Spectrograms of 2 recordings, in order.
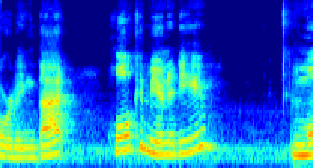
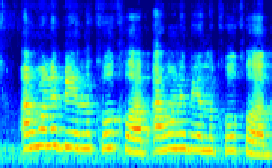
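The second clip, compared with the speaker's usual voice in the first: put-on high teenage-girl voice, taunting; 5 semitones higher than usual. Mocking a woman who acts like a teen girl: mocking imitation of a teen girl. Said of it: "women acting like teenage girls in high school".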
